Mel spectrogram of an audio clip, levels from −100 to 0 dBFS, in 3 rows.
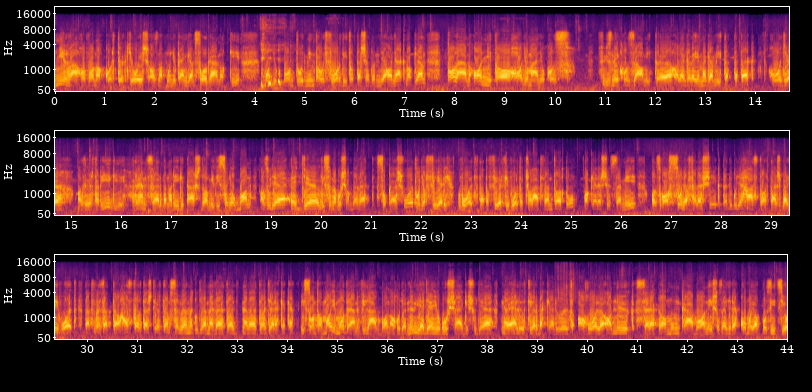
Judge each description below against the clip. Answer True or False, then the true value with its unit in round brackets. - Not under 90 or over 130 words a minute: False (145 wpm)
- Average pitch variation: True (3.1 semitones)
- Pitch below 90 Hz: False (105 Hz)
